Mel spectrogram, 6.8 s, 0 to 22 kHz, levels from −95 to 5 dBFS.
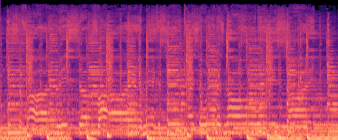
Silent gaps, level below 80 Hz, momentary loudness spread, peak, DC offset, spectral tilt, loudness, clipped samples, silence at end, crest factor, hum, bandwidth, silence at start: none; -18 dBFS; 2 LU; 0 dBFS; under 0.1%; -4.5 dB/octave; -13 LUFS; under 0.1%; 0 s; 12 dB; none; 19.5 kHz; 0 s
